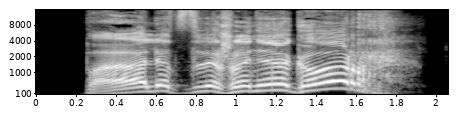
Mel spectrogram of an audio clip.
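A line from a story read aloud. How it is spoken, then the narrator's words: Laughing. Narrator (Russian): Рассмеявшись, Сытунань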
